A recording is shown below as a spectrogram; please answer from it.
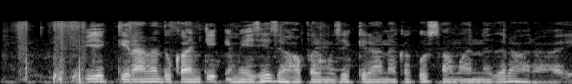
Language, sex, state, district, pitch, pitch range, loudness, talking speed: Hindi, male, Madhya Pradesh, Dhar, 115 Hz, 105-125 Hz, -19 LUFS, 180 wpm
